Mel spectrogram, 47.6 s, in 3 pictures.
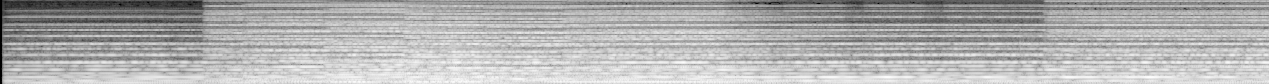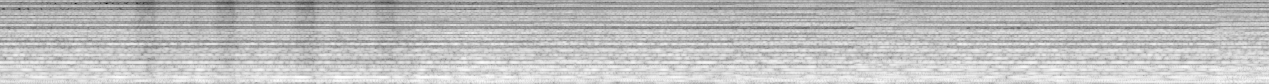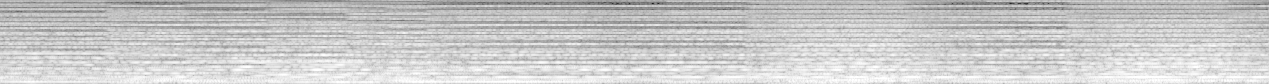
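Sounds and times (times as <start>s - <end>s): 
church organ: 0.1s - 47.5s.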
